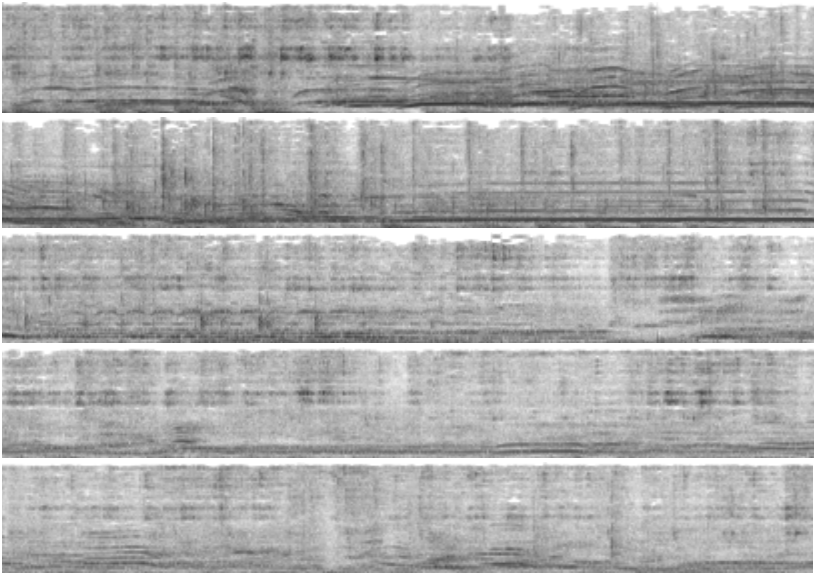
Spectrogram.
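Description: Bells on dancers' outfits jingle with their steps.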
